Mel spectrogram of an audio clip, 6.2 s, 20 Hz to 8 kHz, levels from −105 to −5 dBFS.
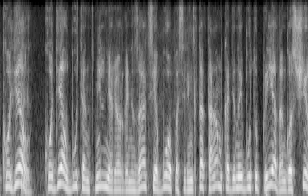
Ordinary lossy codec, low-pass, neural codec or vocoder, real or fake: Opus, 16 kbps; 7.2 kHz; none; real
